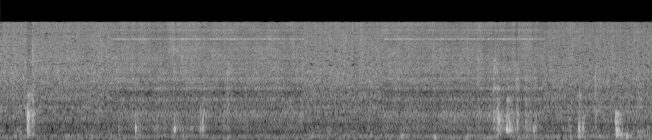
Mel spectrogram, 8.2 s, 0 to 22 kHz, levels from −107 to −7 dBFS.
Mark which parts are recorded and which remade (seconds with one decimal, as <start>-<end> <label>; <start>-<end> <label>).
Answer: 0.0-1.4 recorded; 1.4-3.8 remade; 3.8-4.8 recorded; 4.8-6.8 remade; 6.8-8.2 recorded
